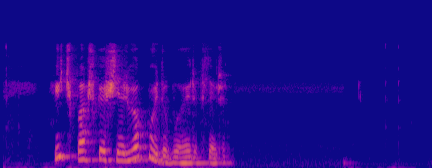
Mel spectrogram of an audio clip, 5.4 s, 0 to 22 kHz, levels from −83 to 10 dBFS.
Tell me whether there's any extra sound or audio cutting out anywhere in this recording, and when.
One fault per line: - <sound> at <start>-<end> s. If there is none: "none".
none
